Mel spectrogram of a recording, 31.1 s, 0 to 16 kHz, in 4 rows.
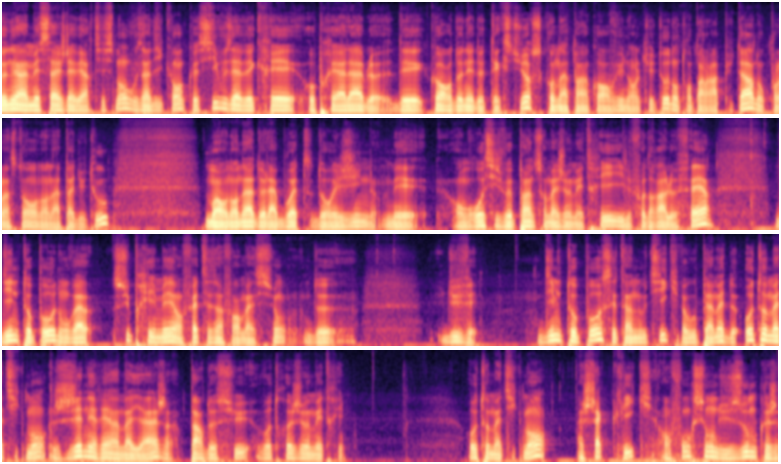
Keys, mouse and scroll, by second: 30.6-31.0 scroll up 3.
